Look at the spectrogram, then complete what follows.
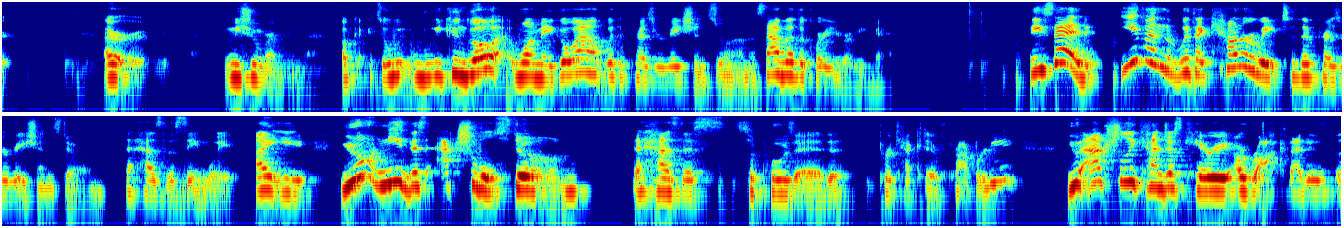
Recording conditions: video call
